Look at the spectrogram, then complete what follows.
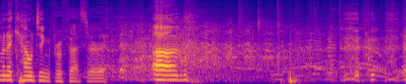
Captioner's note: laughter; applause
